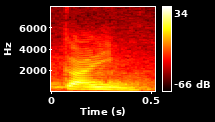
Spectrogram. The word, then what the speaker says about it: chyme: उस पेस्ट को हम बोलते हैं काइम, CHYME, काइम प्रोनाउंस करते हैं इसको।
